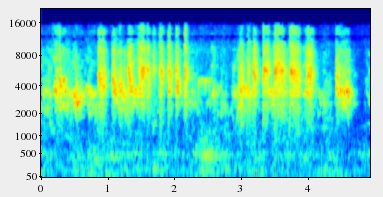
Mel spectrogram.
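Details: Budgerigars recorded on 9 February 2024, giving continuous dense chattering: scratchy, buzzy notes and short squawks overlapping almost without pause, with brief louder bursts through the stretch.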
